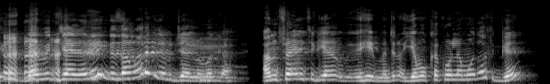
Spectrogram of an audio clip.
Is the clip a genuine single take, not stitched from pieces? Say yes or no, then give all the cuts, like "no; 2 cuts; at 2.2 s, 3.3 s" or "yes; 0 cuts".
yes; 0 cuts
